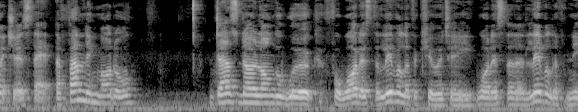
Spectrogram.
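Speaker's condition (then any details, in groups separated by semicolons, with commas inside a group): No condition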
